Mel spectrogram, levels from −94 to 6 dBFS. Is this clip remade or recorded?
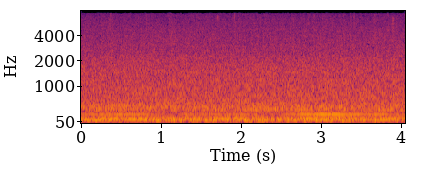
recorded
